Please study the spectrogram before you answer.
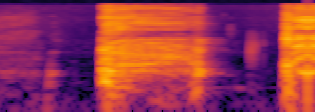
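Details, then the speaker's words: Adult coughing all day after a hard run that opened up the lungs, stated not to be COVID: one harsh, forceful cough burst with a short throat sound after it, then another cough starting. "god damn it i really hope this whole you know coughing thing ends overnight"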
